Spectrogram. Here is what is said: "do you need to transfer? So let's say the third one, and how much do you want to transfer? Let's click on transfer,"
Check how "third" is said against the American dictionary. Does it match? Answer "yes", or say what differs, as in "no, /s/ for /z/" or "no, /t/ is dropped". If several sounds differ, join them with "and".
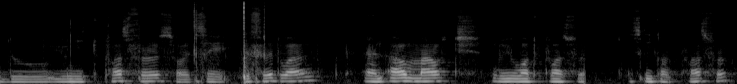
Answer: no, /f/ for /θ/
